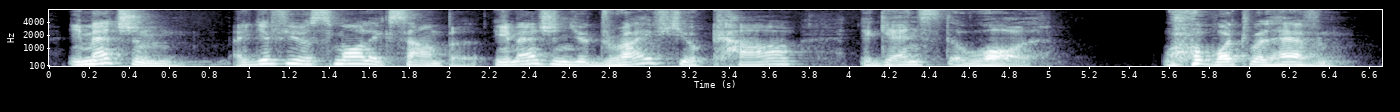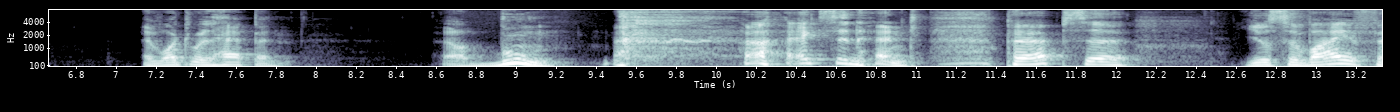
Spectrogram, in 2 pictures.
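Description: A man speaks English with a German accent, his native German showing through as he hosts a casual podcast. His voice sits at an everyday middle pitch. He hesitates often, fills pauses with "uh" and "um", and fixes his words as he goes, with frequent light chuckles. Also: husky. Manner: halting, frequent fillers and self-corrections; chuckles often while explaining. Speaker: podcast host.

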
